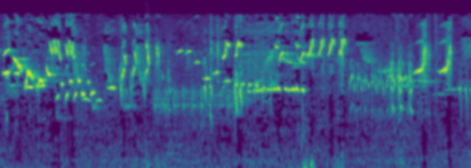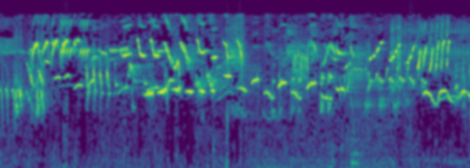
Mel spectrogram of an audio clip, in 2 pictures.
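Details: Srdc bird singing in the 'nyuling' style, played to provoke rivals into singing. A long, busy, high-pitched stream of varied whistles, sharp chirps and rapid trills with hardly a pause, and a short downward whistle near the end.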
